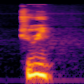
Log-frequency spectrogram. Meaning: inflection of cuire: 1. first/second-person singular present indicative 2. second-person singular imperative
- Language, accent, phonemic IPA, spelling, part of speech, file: French, Canada, /kɥi/, cuis, verb, LL-Q150 (fra)-cuis.wav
